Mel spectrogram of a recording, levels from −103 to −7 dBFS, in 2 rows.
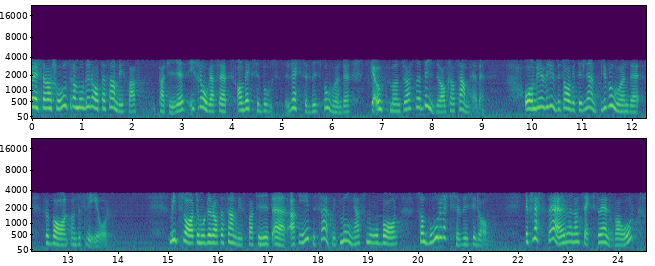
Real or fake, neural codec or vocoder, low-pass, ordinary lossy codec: fake; codec, 16 kHz, 0.7 kbps, FocalCodec; 3.6 kHz; none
